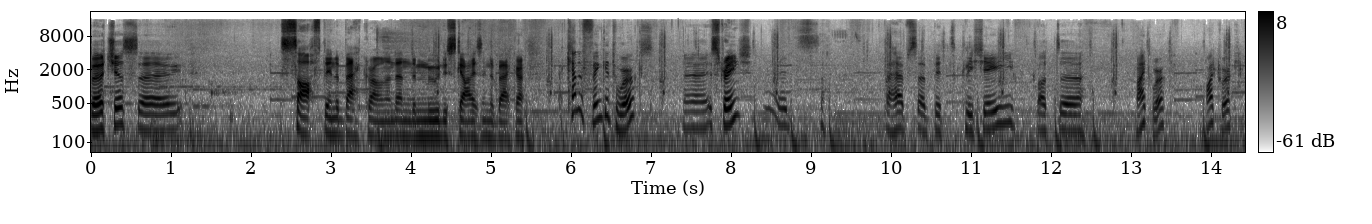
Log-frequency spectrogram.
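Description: A man talks at a very slow pace, leaving long, frequent pauses. Clear music plays behind his dry sound, which has no echo. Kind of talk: casual vlog chat. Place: open country.

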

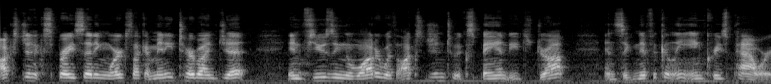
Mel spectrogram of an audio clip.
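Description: A man speaks against light background noise. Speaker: RV owner reviewer. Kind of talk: product unboxing tutorial. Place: home room. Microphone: camera far.

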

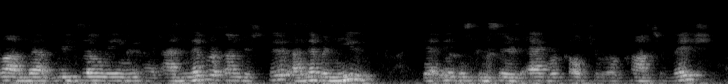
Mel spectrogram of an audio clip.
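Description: Speaking in a South Carolina accent at a fairly low pitch, a woman's loudness swings widely, with noticeable background noise and audible room echo. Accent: Southern US (South Carolina). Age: 70s. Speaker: resident commenter. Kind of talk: public comment at council meeting. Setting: county council meeting.

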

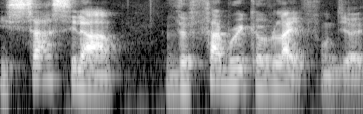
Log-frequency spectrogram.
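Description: His pace is fairly slow and his pitch medium. The man's intonation is lively. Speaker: self-development coach. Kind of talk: vlog monologue to camera. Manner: casual, hesitant with fillers. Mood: calm, reflective.

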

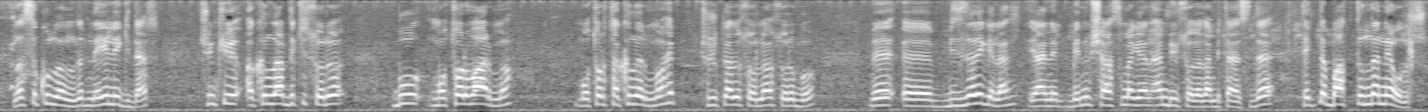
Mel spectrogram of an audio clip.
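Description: A man with a high pitch and ordinary pitch variation talks at a moderate pace, his loudness very even, in a dry sound with no echo over light background noise. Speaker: sailing coach. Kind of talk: TV interview. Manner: halting. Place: garden. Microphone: lapel.

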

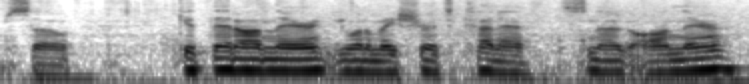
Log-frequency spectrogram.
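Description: Light background noise sits under a man's voice. He sounds somewhat breathy and talks at a fairly quick pace. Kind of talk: tutorial. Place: workshop. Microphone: phone near.

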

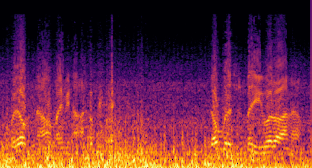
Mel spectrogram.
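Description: A man's voice comes through with a dry sound and no echo, over loud background noise. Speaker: flight instructor. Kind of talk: in-flight instruction. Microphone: headset.

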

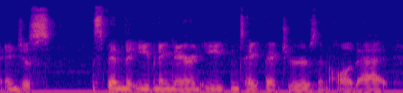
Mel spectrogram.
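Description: A man with an American accent speaks at a fairly quick pace. His pitch is medium, and his voice is somewhat breathy. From US South, South Carolina. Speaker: assistant principal and photographer. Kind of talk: casual chat.

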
